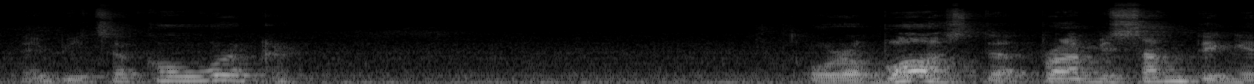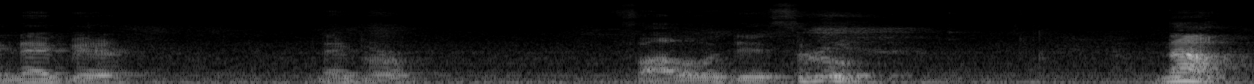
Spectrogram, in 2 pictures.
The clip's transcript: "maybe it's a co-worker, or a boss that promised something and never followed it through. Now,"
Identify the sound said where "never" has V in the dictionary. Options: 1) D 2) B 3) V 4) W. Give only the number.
2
